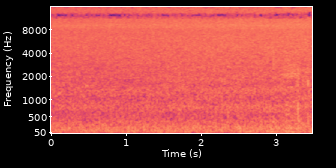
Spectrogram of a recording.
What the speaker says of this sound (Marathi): पाण्याचा वेग पाहू शकता प्रचंड वेगाने पाणी वाहत आहे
